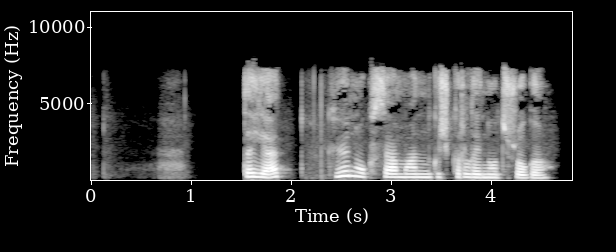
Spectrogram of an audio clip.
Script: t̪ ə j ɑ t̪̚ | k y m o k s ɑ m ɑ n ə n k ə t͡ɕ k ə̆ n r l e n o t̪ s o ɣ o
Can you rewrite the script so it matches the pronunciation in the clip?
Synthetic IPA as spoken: t̪ ə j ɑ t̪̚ | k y n o k s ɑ m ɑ n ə n k ə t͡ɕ k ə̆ r l e n o t̪ ʃ o ɣ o

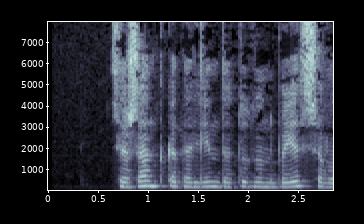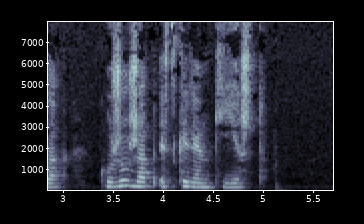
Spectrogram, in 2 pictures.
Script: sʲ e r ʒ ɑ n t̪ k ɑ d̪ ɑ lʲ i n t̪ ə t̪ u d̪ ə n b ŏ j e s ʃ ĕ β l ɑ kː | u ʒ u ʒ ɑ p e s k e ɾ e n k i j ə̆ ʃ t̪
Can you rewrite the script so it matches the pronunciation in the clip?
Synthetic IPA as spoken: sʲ e r ʒ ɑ n t̪ k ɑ d̪ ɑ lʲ i n d̪ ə t̪ u d̪ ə n b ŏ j e s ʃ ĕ β l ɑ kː | u ʒ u ʒ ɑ p e s k e ɾ e n k i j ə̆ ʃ t̪

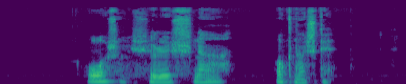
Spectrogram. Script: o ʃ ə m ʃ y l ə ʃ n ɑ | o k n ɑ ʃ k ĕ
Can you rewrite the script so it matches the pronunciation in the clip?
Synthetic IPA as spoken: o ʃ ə m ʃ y l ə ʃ n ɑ | o k n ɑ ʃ k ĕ

